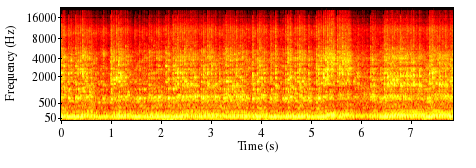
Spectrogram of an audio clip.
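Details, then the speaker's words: 1942 Farmall H tractor after transmission repair (scraping/screeching, hard shift from reverse): steady low-pitched chug at idle with even beat and no knocks or misfires; runs smoothly with carburetor not yet adjusted. "Well, it runs pretty good for not even adjusting the carburetor. Can't go wrong with that."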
